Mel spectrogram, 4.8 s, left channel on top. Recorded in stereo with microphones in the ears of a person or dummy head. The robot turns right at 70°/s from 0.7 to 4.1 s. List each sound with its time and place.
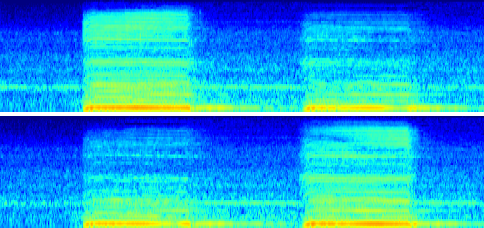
0.8 s a phone buzzing: 45° left, 0.9 m; by 4.2 s 85° right, 0.9 m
